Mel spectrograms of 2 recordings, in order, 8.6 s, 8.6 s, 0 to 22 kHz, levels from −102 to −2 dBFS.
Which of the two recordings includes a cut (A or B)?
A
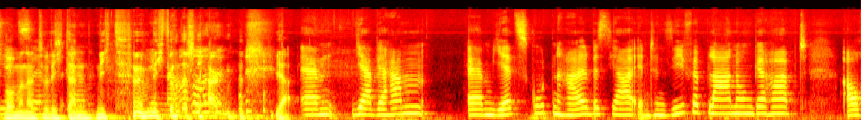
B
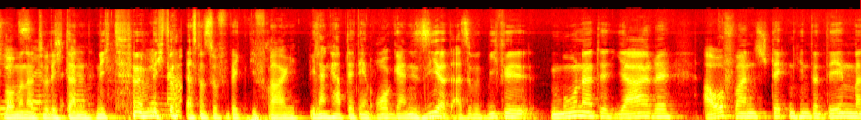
B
